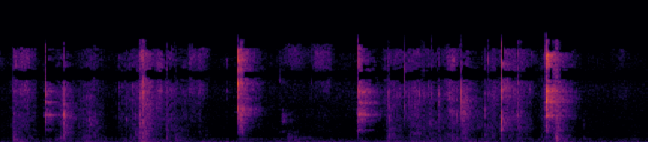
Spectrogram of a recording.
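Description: Near silence: faint room tone with a few scattered soft clicks, like light handling of small objects.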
